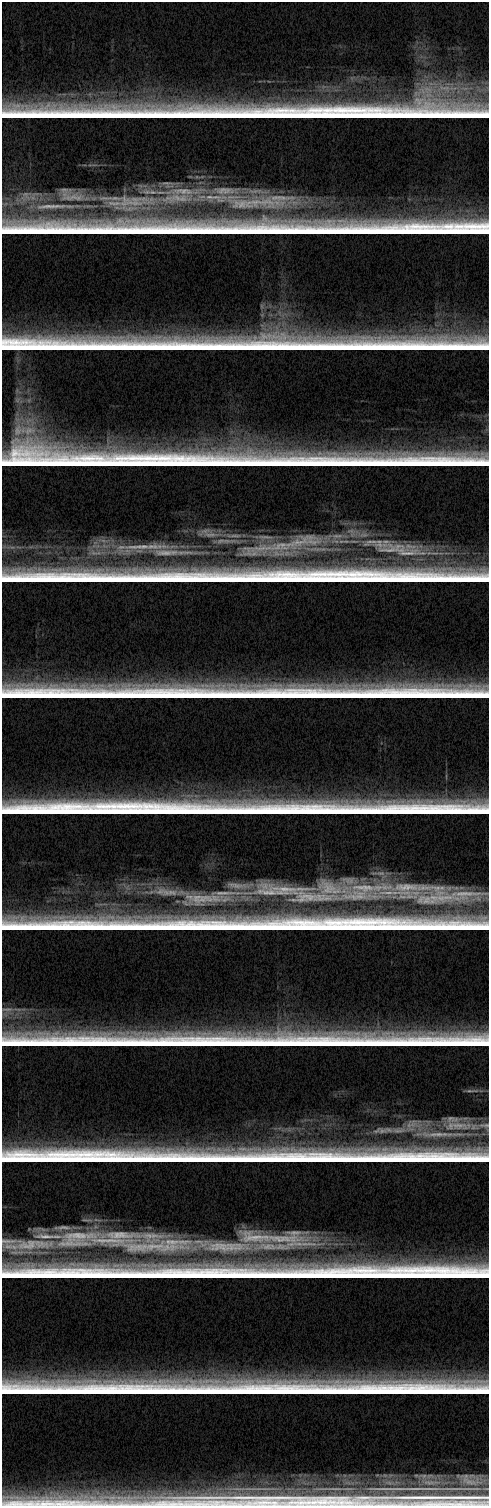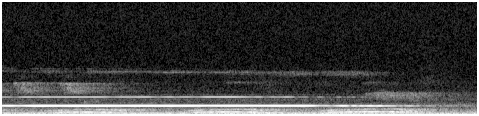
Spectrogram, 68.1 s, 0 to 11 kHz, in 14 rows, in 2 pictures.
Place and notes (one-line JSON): {"title": "Hiddenseer Str., Berlin, Germany - The first (fake) cuckoo of spring - from my 3rd floor window 8 days into Covid-19 restrictions", "date": "2020-03-28 09:52:00", "description": "Imagine my surprise to hear a cuckoo 'cuckoo-ing' in the Hinterhof. Definitely a first, so I rushed to record through the window. The cuckoo-ing was quickly followed by a female cuckoo 'bubbling', then a peregrine falcon, then a blackcap warbling and other species - a very welcome explosion of bio-diversity in under a minute. Was very pleased to find that someone had taken to playing bird song tracks from their own open window - not loud, but pleasantly clear. Quite different from the normal TVs and music. It's a great idea but I don't know who is doing it as yet. This part of Berlin has had none of the coordinated clapping or bell ringing in response to Covid-19 as described by others. But these short, one-off, spontaneous sonic gestures are totally unexpected and very nice. Fingers crossed for more. Perhaps the beginnings of a new sonic art form. Interesting to hear that the real birds (pigeons) just carried on as normal, completely un-worried by the new sonic arrivals.", "latitude": "52.54", "longitude": "13.42", "altitude": "60", "timezone": "Europe/Berlin"}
